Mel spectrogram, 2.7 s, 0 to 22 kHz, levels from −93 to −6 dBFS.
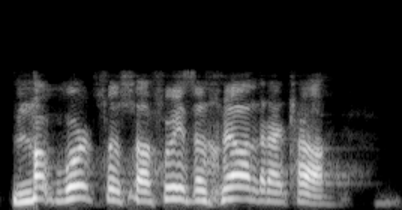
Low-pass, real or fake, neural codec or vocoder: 5.4 kHz; fake; codec, 24 kHz, 1 kbps, SNAC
